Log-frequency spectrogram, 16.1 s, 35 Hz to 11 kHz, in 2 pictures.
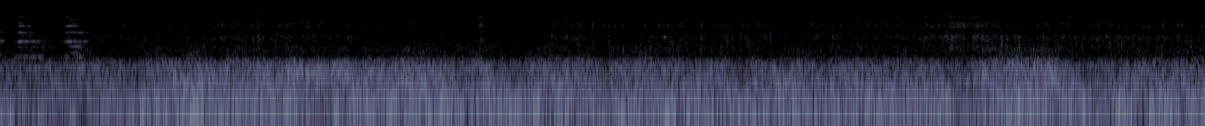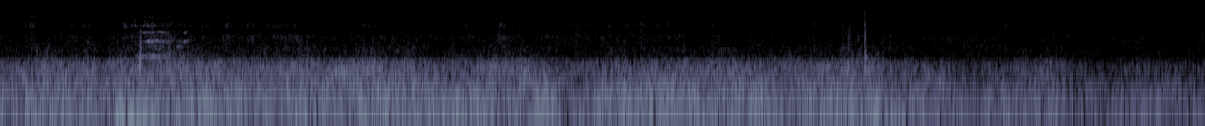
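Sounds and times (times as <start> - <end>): short high squeak: 0.0 - 0.7, 8.9 - 9.3
tyres rumbling in snow: 0.0 - 15.2
wind on microphone: 0.0 - 16.0.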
